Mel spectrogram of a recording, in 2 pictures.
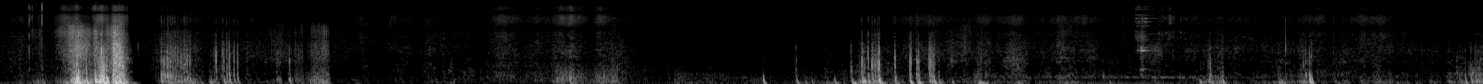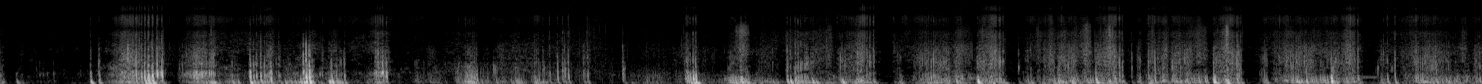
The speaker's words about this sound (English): You're gonna hear me walking, I'm sorry.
